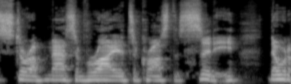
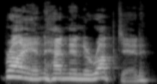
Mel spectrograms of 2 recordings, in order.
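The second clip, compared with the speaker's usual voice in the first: plain reading voice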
